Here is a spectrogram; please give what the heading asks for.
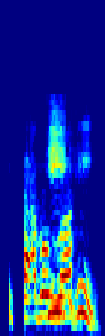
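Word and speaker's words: كتاب الله: Maka Allahnya bacanya apa, Ibu? Kitabullahi.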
